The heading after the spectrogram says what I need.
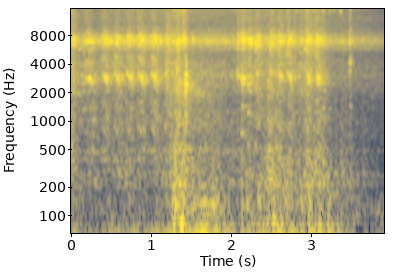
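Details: Mitsubishi L300 diesel being cranked: roughly four beats a second but never catches; hard to start and weak, glow plugs working, previously started only with starter plus a push.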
